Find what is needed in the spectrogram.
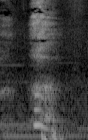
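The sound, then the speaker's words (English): A single short yawn, fairly loud: a breathy rush of air with a brief falling vocal tone, surrounded by quiet background noise and no talking. “Gonna yawn a bunch.”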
